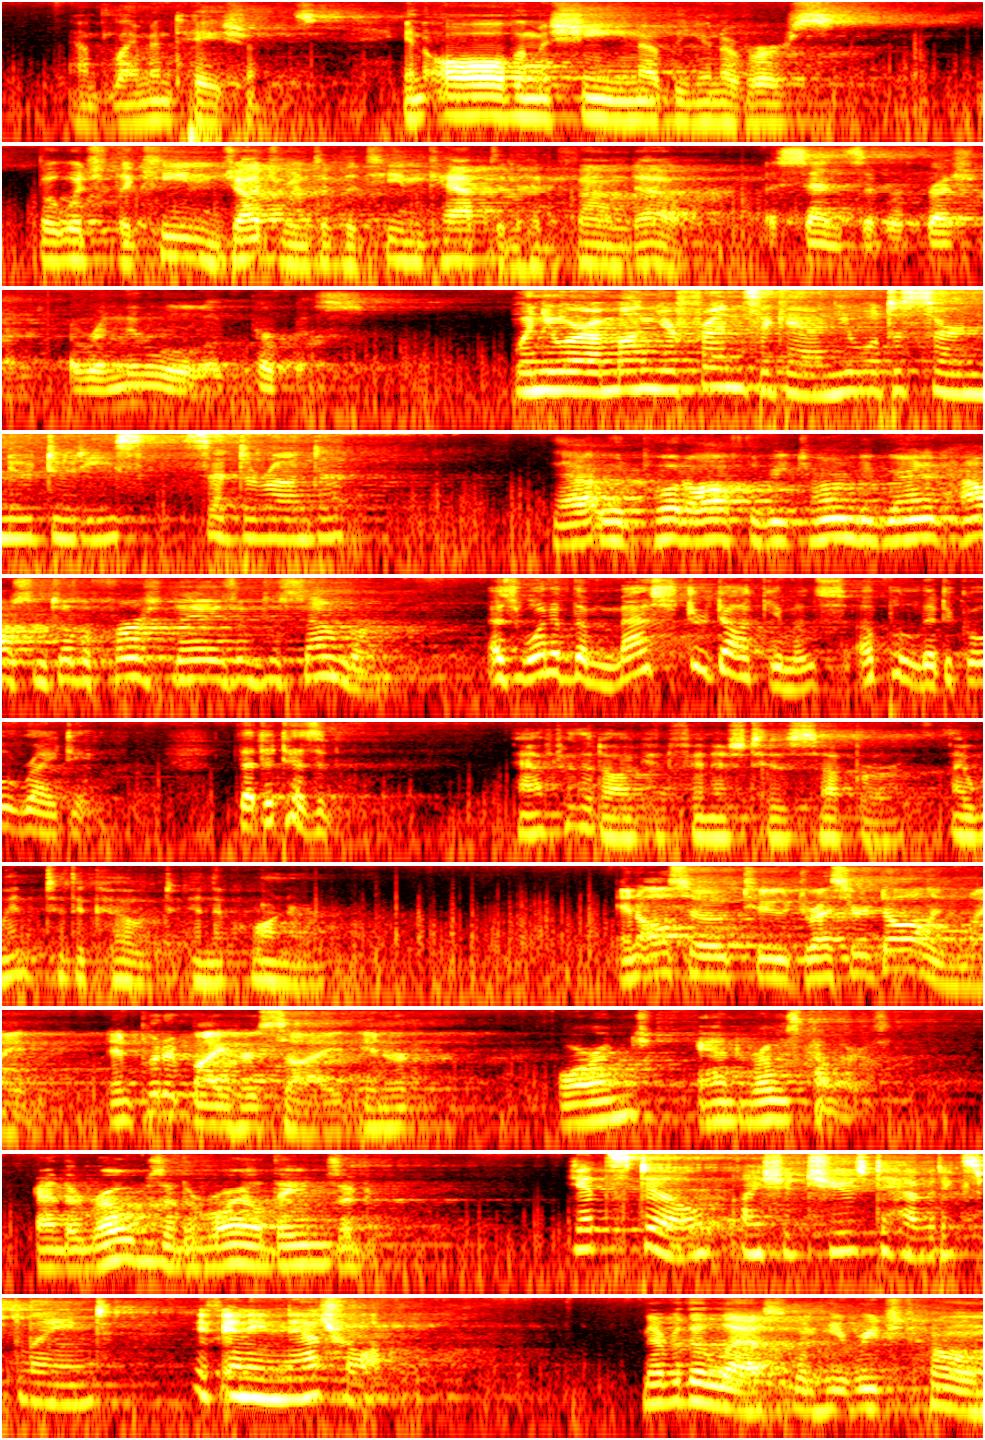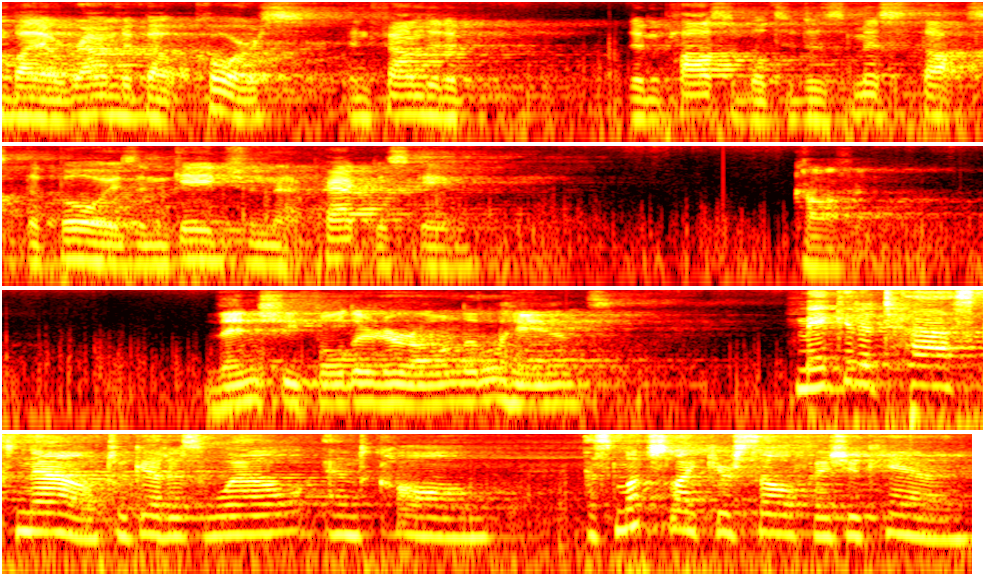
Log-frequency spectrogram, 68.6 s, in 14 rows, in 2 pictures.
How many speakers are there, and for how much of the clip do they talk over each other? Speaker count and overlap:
ten, no overlap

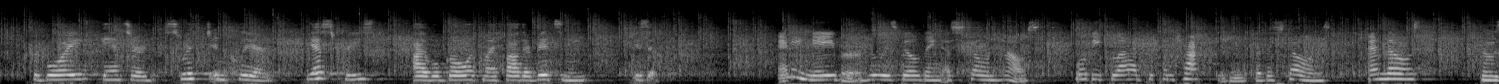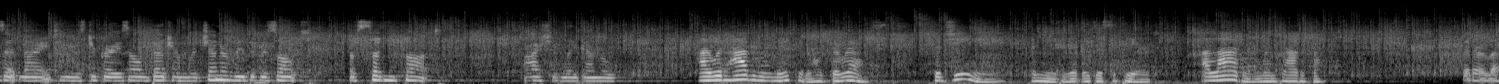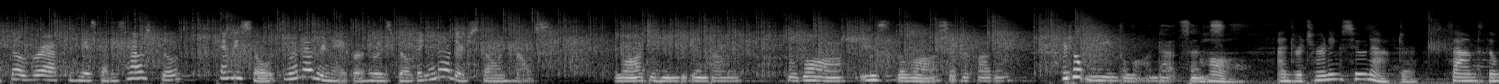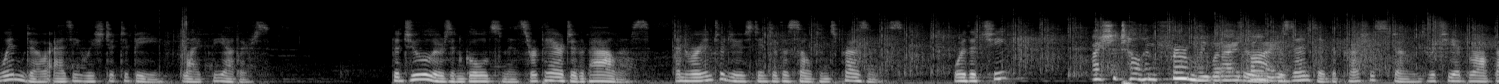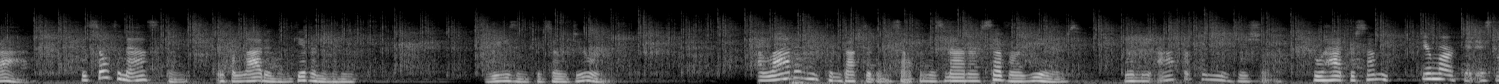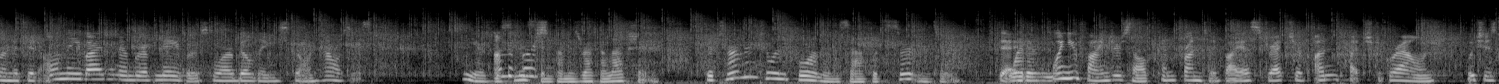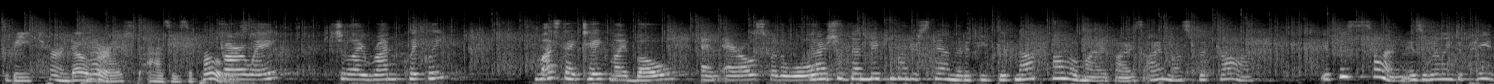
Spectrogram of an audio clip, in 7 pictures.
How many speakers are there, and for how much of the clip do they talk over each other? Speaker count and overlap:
four, about 4%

